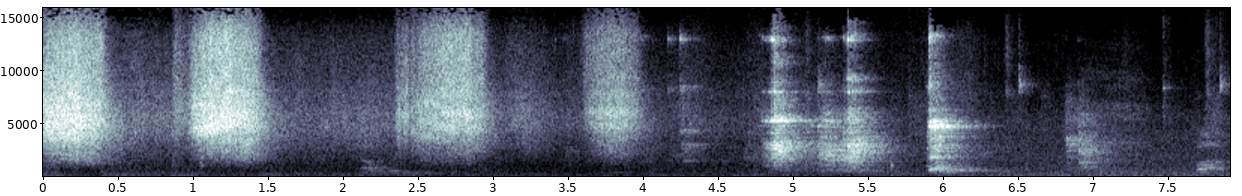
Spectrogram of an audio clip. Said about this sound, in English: an army of keen trainee zookeepers are giving this place a good scrubbing. All the white suds have now started to turn brown as we get through to the real dirt on the tiles. Lovely stuff. I hope these Red River hogs appreciate all our hard work.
